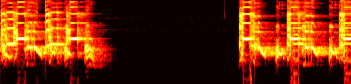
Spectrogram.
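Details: Grey francolin giving two loud bursts of harsh, ringing calls, each about a second long, separated by a silent gap.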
